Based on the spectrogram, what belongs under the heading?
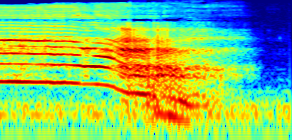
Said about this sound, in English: Squeak, squeak, squeak, squeak, squeak. It's like, you got these gray tail grackles that are making racket from dawn till dusk.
